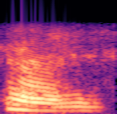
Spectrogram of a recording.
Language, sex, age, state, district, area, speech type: Nepali, male, 30-45, West Bengal, Darjeeling, rural, conversation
